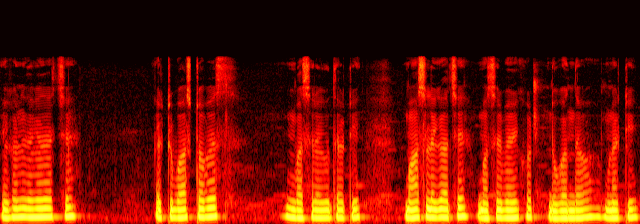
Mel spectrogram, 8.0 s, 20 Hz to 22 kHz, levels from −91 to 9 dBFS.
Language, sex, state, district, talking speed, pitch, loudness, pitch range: Bengali, male, West Bengal, Paschim Medinipur, 140 wpm, 145 Hz, -13 LUFS, 135-155 Hz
